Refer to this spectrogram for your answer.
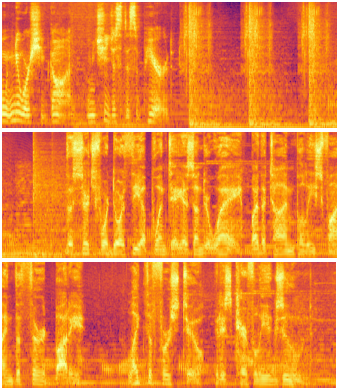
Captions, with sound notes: WHERE SHE HAD GONE. I MEAN SHE JUST DISAPPEARED. (camera shutter clicks) THE SEARCH FOR DOROTHEA PUENTE IS UNDERWAY BY THE TIME POLICE FIND THE THIRD BODY. LIKE THE FIRST TWO, IT IS CAREFULLY EXHUMED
